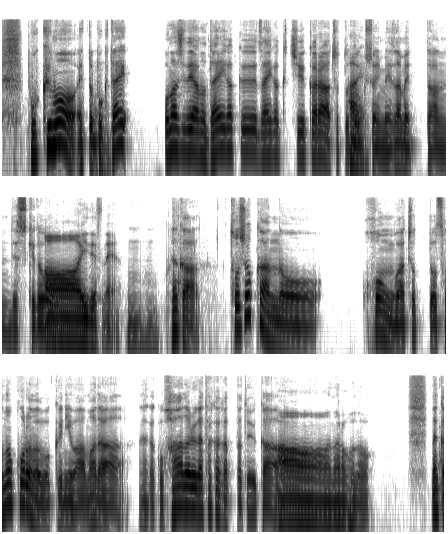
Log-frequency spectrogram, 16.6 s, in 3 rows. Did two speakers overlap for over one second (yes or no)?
no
